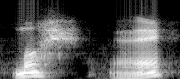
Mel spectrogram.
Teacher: bertemu dengan ha yang mati, bunyinya hamas, ha ni muh.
